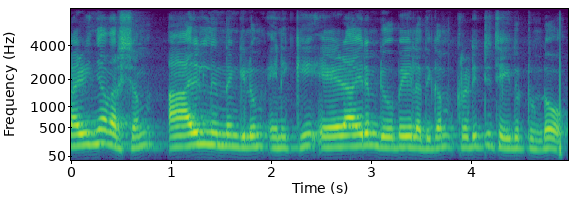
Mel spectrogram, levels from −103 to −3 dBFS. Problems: none marked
